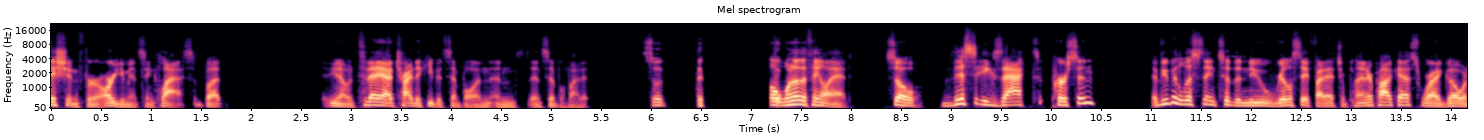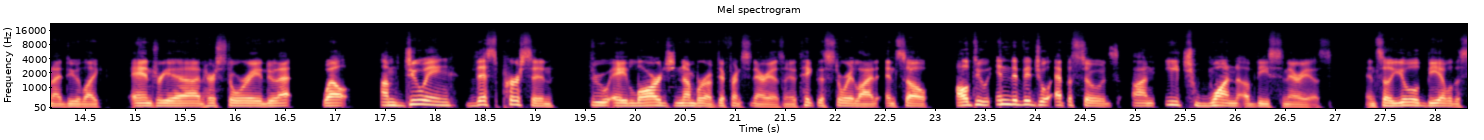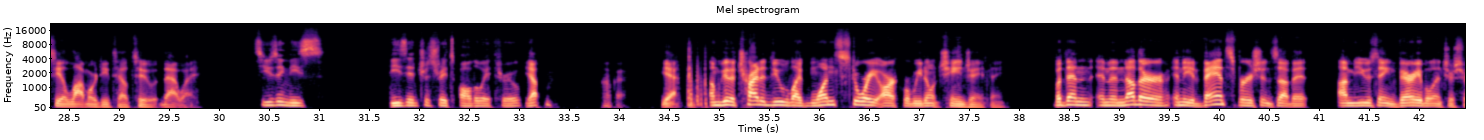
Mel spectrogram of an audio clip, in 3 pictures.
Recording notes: This was a live class recorded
